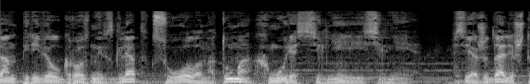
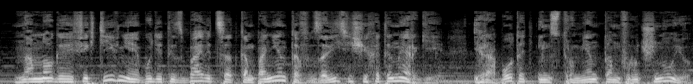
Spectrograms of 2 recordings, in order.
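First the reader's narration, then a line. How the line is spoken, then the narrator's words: Calm. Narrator (Russian): Том говорил спокойно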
